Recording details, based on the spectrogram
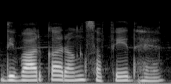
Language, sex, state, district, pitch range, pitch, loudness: Hindi, female, Assam, Kamrup Metropolitan, 180-195 Hz, 190 Hz, -16 LUFS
